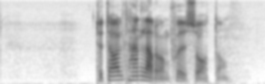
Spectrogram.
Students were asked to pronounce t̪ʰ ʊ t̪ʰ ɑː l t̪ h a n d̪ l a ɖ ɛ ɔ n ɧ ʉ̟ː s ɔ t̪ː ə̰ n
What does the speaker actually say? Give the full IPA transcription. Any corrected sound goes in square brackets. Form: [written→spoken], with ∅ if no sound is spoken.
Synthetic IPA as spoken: t̪ʰ ʊ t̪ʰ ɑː l t̪ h a n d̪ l a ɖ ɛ ɔ [n→m] ɧ ʉ̟ː s ɔ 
